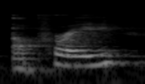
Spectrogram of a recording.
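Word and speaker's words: Aprés: a prey nail and in the beginning i couldn't pronounce that but it is a prey nail and it's spelled a-p-r-e-s they also have some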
